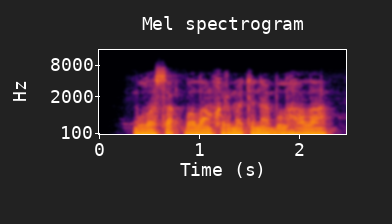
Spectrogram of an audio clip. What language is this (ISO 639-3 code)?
bak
